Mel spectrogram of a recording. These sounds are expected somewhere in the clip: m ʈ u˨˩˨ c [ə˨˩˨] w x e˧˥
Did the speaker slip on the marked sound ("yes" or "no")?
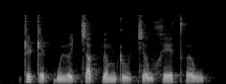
no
